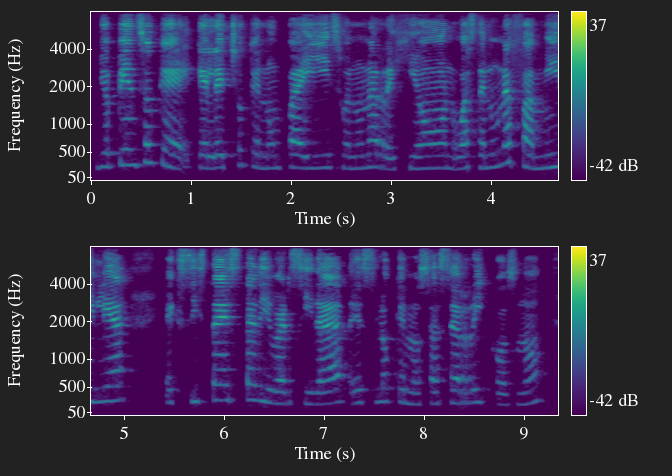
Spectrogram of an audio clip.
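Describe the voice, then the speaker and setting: A woman's voice: on the high side, fairly even intonation, measured pace, fairly bright tone. A woman from Mexico with a Mexican accent, interviewing a guest and musing aloud with many tag questions. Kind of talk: casual interview.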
